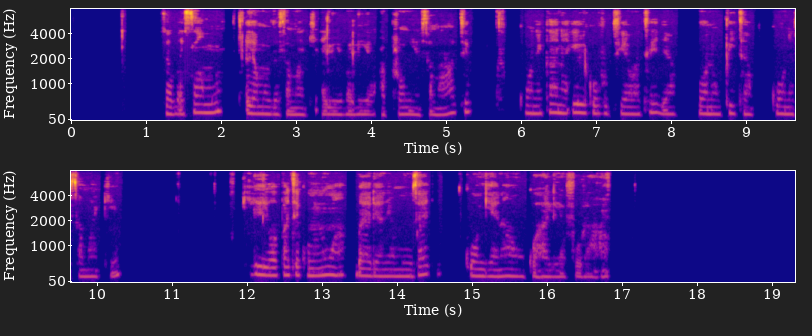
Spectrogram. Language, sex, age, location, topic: Swahili, female, 25-35, Mombasa, agriculture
